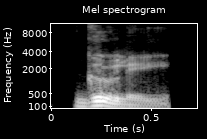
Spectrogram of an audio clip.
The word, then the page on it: goolie: British English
